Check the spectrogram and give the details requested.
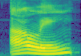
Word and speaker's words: além: Eu tenho uma oxítona, né? Porque o peso tá na última aqui, ó, além, tá?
